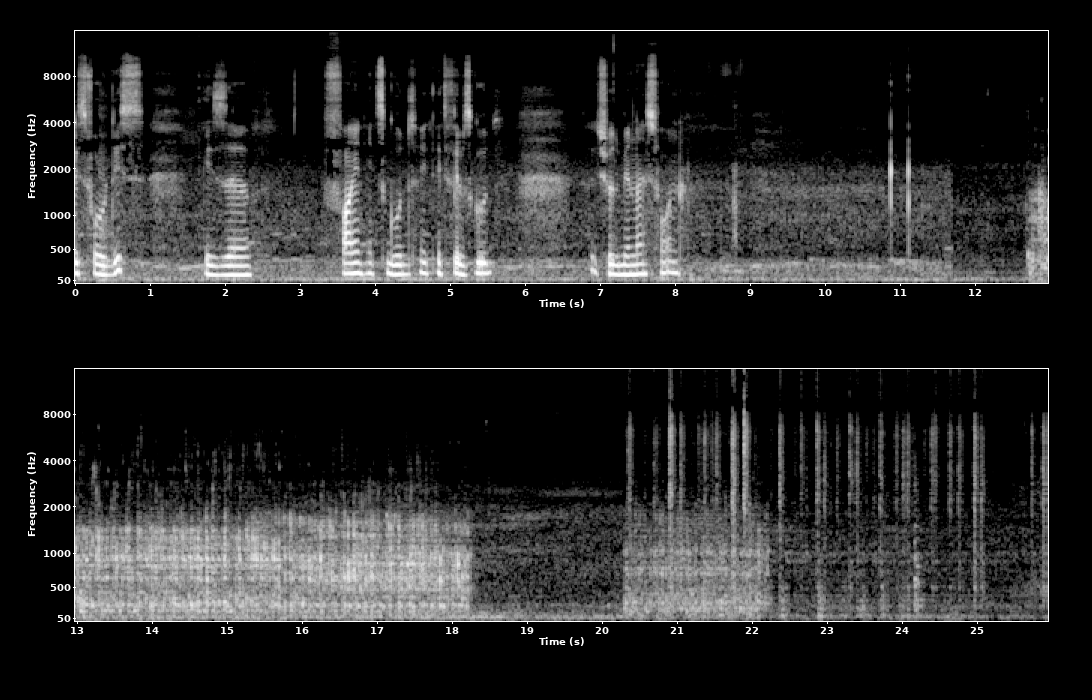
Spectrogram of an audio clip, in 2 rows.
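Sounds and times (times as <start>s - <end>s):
water bubbling in hookah: 12.7s - 18.4s, 20.3s - 22.7s.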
